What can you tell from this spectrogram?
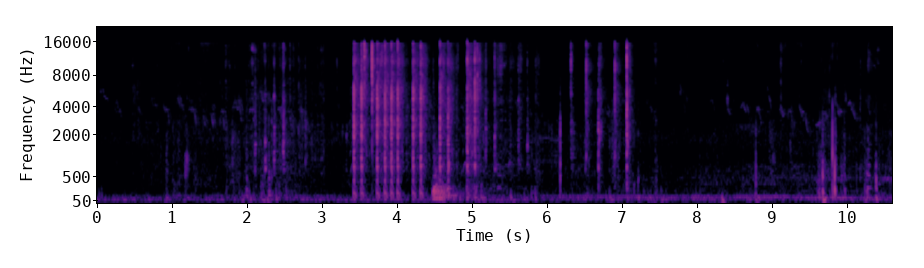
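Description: Airsoft gun firing rapid full-auto bursts of BBs for about a second and a half, about a third of the way in. Scattered single clicks and taps follow, with a few more near the end.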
